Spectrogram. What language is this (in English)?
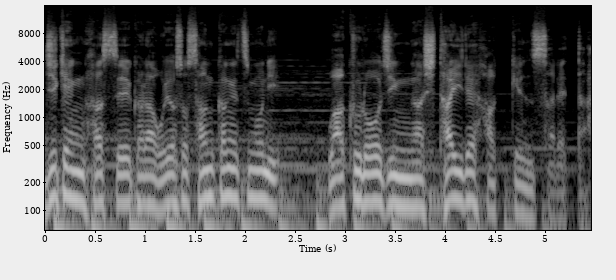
Japanese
